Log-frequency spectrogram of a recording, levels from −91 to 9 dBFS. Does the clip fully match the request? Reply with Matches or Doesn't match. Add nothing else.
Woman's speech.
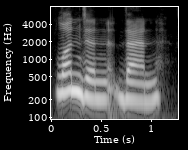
Matches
